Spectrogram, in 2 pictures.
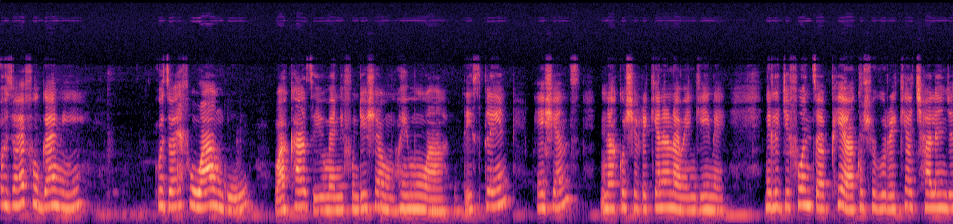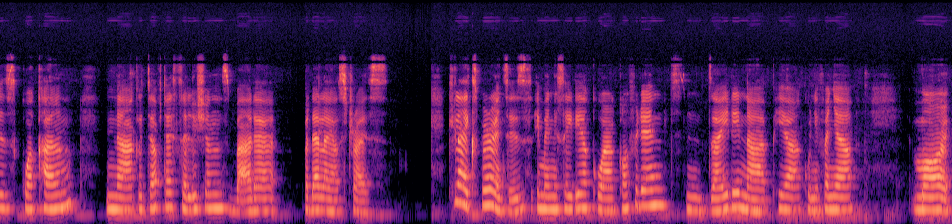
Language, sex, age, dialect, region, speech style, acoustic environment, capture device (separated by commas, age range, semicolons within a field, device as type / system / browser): Swahili, female, 35-44, Kenya - Nairobi Sheng-influenced, Kenya, happy; anxious; nervous; excited, people talking; traffic; music, desktop / Windows / Chrome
